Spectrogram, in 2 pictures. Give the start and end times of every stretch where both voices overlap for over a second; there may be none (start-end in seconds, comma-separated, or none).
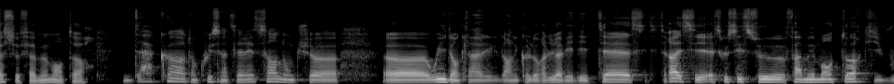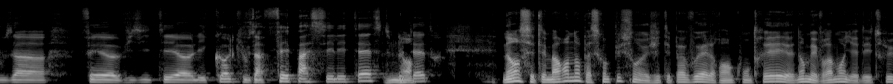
none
